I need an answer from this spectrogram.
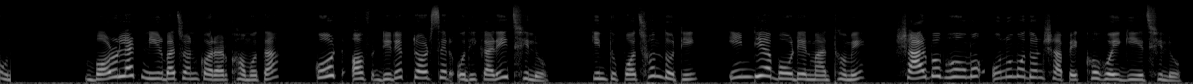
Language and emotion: Bengali, neutral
